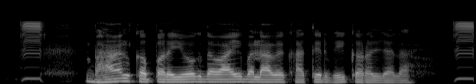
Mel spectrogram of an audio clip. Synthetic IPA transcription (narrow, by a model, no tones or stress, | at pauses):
bʱaːnkapɾəjoːɡd̪əʋaːibənaːwekʰaːt̪ɪɾbʱikəɾəld͡ʒaːla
